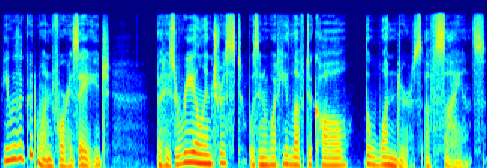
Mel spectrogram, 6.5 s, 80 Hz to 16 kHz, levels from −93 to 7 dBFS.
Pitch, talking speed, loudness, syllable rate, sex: 170 Hz, 210 wpm, -18 LUFS, 5.3 syllables/s, female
